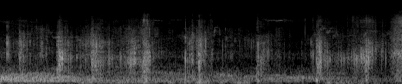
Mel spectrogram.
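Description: Footsteps on a gravel path, short crunching strikes at an uneven pace of about two or three a second.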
